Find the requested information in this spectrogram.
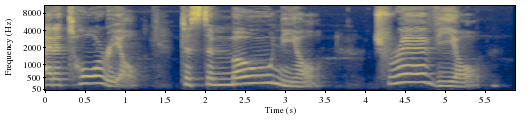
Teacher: notice that in all of these words, the stress is on the one syllable before the suffix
